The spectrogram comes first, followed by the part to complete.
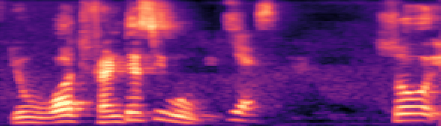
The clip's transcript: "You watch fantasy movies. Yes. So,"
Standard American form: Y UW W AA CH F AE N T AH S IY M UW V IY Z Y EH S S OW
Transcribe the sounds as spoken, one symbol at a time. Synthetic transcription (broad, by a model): Y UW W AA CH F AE N T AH S IY M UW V IY Y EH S S OW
